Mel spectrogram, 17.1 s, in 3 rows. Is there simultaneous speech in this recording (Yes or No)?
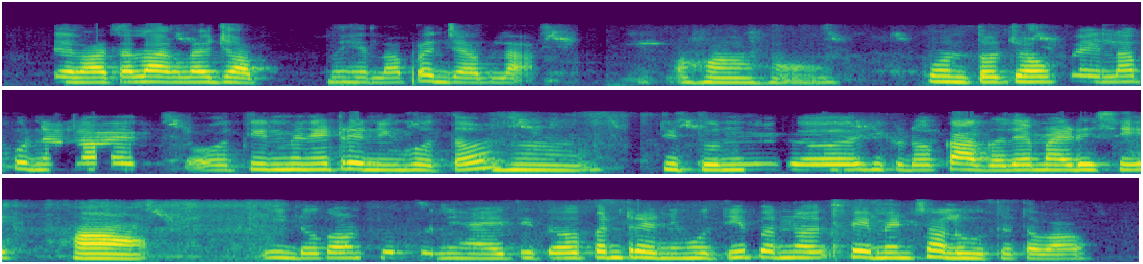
No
